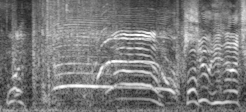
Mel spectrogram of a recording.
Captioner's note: screaming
